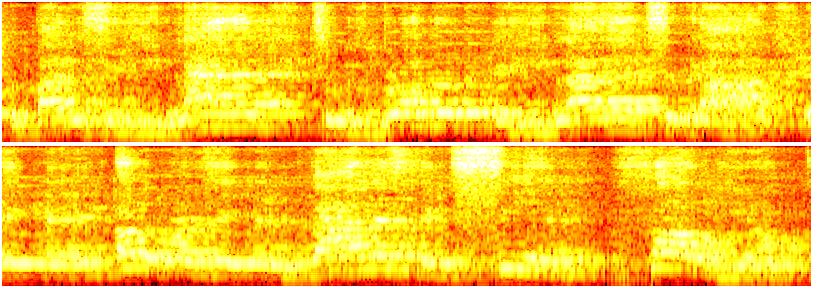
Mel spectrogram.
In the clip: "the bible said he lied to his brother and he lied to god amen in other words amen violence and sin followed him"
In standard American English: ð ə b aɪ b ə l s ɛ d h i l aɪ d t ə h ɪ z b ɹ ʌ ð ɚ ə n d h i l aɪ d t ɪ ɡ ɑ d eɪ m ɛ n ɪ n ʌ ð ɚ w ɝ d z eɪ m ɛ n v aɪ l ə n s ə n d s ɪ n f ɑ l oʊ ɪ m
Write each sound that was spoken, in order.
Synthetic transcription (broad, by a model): ð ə b aɪ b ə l s ɛ d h i l aɪ d t ə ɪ z b ɹ ʌ ð ɚ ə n i l aɪ d t ɪ ɡ ɑ d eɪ m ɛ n ɪ n ʌ ð ɚ w ɝ d z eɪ m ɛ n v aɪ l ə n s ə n s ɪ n f ɑ l oʊ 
